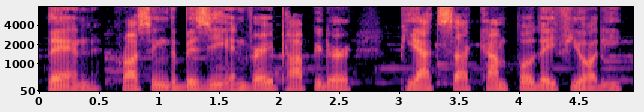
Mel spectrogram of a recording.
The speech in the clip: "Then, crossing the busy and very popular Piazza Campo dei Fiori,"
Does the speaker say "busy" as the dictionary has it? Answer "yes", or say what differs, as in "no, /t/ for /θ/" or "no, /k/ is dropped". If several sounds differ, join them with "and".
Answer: yes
